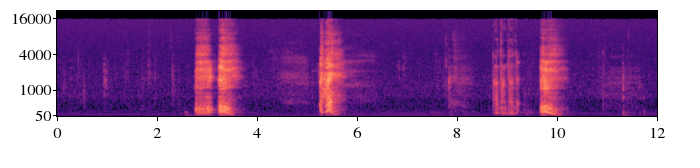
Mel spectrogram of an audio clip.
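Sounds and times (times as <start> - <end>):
man clearing his throat: 2.8 - 3.7, 5.3 - 5.8, 9.7 - 10.2.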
